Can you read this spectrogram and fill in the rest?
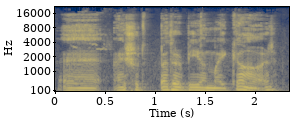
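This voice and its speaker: A man plays a scornful, self-assured vampire in a video game, speaking his thoughts aloud. His voice is on the low side and very mellow, with musing pauses and muttered asides. Some noise sits behind the recording. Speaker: gameplay video player. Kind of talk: in-character game playthrough, thinking aloud. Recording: noticeable background noise.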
